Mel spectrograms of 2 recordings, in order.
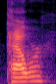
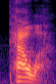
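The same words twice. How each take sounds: First: "power" with the final R sounded; Southern "power", R kept; Southern pronunciation. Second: "power" with no final R; New England "power", R dropped; Northern pronunciation. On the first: Shown as a demonstration. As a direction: say "power" ending in a clear R. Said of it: "In the South". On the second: Retold or imitated. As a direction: say "power" as "pow-uh". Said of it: "We don't say".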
